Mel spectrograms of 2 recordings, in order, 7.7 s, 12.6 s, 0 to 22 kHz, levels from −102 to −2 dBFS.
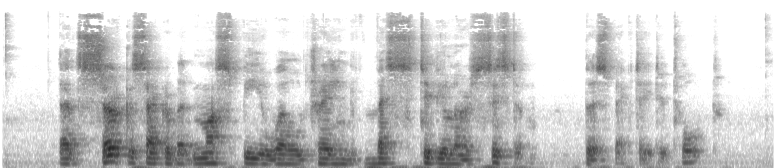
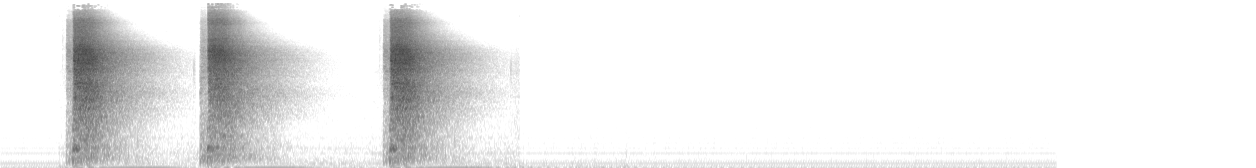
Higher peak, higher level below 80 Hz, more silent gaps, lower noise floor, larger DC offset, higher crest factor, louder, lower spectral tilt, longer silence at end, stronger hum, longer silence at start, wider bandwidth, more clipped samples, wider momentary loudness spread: about the same, -8 dBFS vs -10 dBFS; first, -56 dBFS vs -88 dBFS; neither; second, -67 dBFS vs -89 dBFS; neither; about the same, 24 dB vs 26 dB; second, -32 LUFS vs -24 LUFS; first, -5 dB/octave vs 4.5 dB/octave; second, 0.7 s vs 8.1 s; second, none vs 60 Hz at -90 dBFS; about the same, 0.6 s vs 0.65 s; second, 16 kHz vs 19.5 kHz; neither; second, 15 LU vs 19 LU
